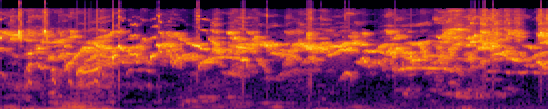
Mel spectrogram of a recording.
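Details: Fighting simulation of Oriental magpie-robin (kacer) song, played to strengthen a bird's fighting spirit: continuous rapid, high warbling and chattering notes, with a low rumbling hum during the first second.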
